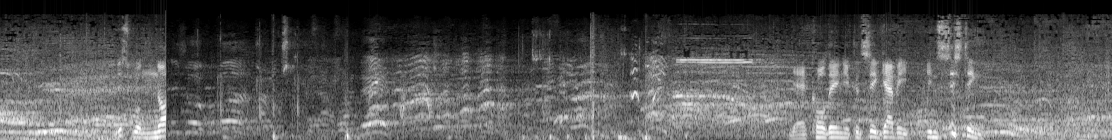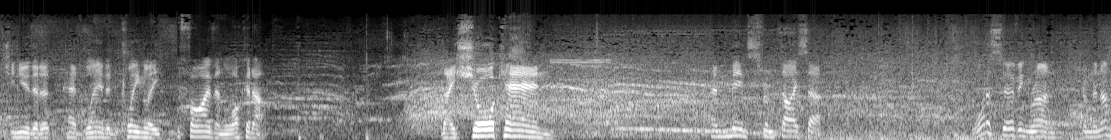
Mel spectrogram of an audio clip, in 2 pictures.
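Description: A large crowd cheers and claps in an echoing arena.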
